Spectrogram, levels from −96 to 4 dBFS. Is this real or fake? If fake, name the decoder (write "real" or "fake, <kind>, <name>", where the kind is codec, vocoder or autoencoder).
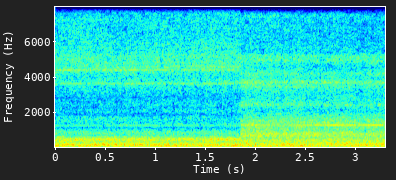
real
